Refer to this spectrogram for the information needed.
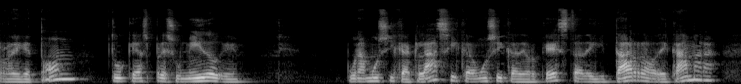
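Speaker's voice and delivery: normal talking voice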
